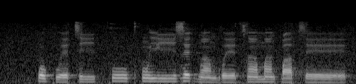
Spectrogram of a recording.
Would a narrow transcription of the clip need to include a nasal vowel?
yes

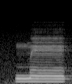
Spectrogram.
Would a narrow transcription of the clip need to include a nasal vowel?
yes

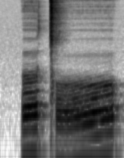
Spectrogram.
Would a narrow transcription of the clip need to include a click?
yes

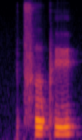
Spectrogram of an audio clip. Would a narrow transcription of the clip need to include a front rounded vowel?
yes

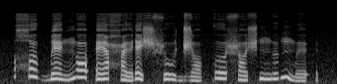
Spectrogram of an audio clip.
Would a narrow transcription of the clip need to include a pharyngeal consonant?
yes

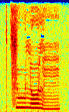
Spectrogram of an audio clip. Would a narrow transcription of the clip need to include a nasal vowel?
yes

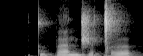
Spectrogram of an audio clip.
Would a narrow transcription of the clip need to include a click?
yes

